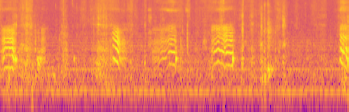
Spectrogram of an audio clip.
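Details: Newborn basenji puppies in their first week of life, from a litter, give thin, squeaky whines that rise and fall in short bursts.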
